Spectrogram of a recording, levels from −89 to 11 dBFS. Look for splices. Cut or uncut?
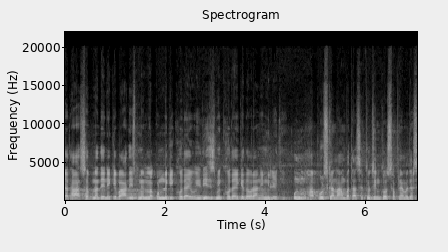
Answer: uncut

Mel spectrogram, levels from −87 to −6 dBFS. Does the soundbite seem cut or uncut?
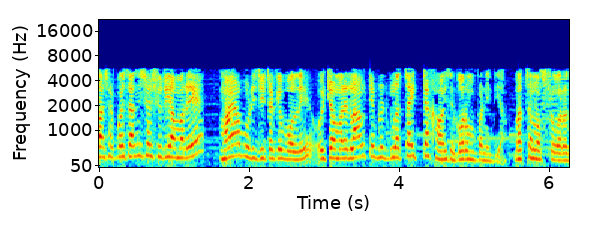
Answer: uncut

